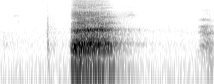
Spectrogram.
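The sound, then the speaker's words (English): A single loud exhaled breath, close to a sigh, comes from a preacher. It starts sharply and trails off, with faint breathy sounds just before and after it. “That's my breath.”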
